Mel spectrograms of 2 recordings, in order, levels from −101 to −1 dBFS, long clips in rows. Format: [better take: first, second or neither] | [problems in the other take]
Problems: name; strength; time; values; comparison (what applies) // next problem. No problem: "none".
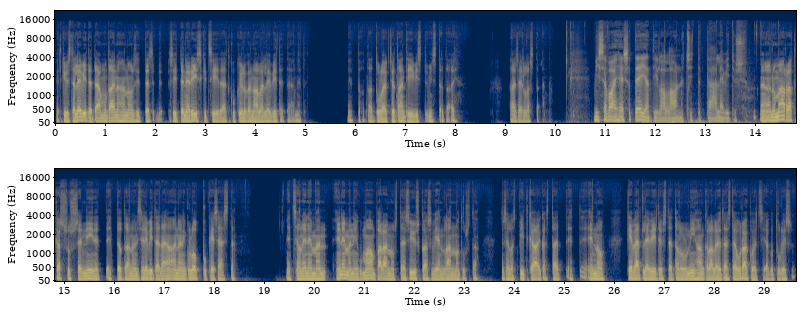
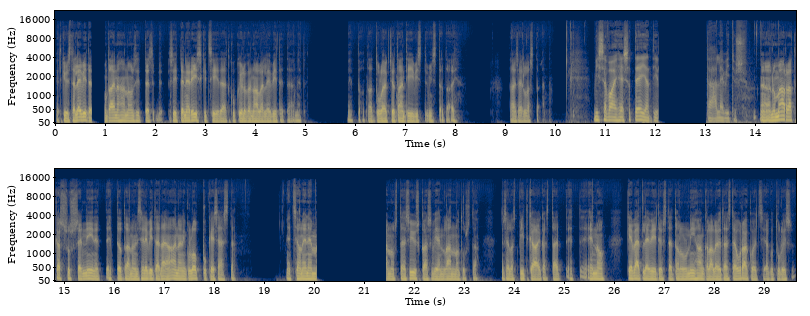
first | audio cutting out; at 0.5 s, at 12 s for 1 s and at 20 s for 1.5 s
